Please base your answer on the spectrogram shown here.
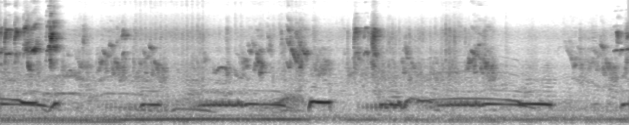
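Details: Male Pelung Barbary dove in song: a series of low, smooth coos, some rising and falling, one long bowed note near the end, amid busy twittering from other birds.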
